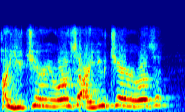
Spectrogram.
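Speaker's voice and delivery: frantic, very high-pitched, excitable blurted voice. Retelling a man running up mid-jam asking for Jerry Rosa, imitating an excitable man. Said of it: "he was so excitable".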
